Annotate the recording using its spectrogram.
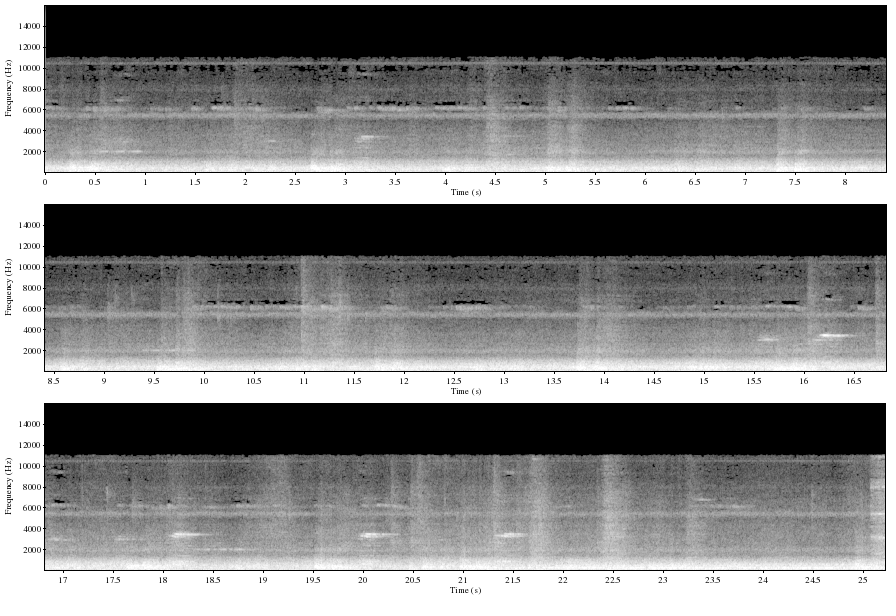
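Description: A train rumbles and rattles steadily along the tracks, heard from inside a carriage.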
